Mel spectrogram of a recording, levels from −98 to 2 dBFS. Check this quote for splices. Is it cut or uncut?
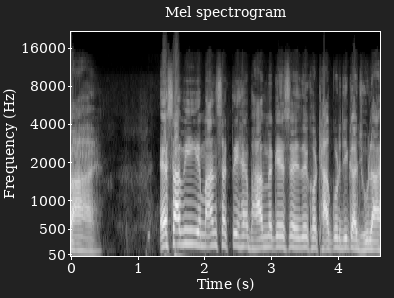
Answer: cut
